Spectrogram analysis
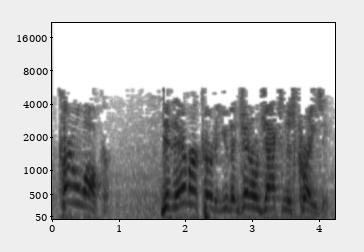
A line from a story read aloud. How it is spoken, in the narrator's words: hollered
